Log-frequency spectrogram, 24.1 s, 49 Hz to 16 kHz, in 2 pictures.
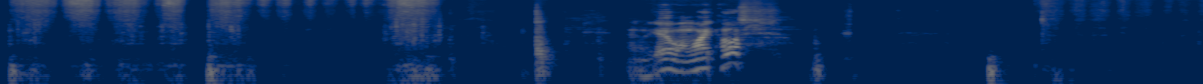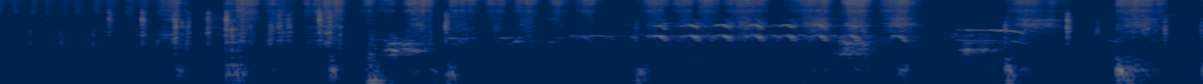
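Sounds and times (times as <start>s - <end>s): paintbrush scrubbing strokes: 0.1s - 4.8s, 10.4s - 24.0s.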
